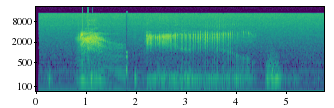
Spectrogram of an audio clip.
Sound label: grrrowl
